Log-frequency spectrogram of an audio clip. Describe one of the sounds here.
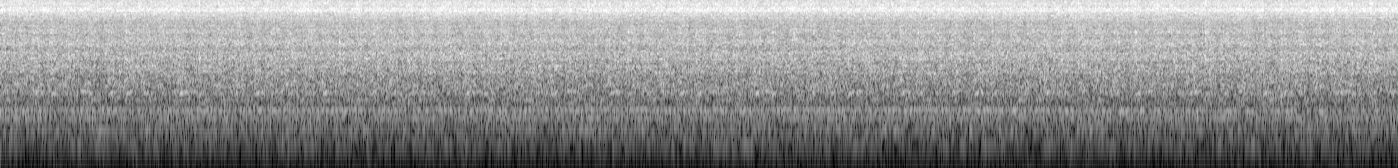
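A packaging machine hums and whirs steadily.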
